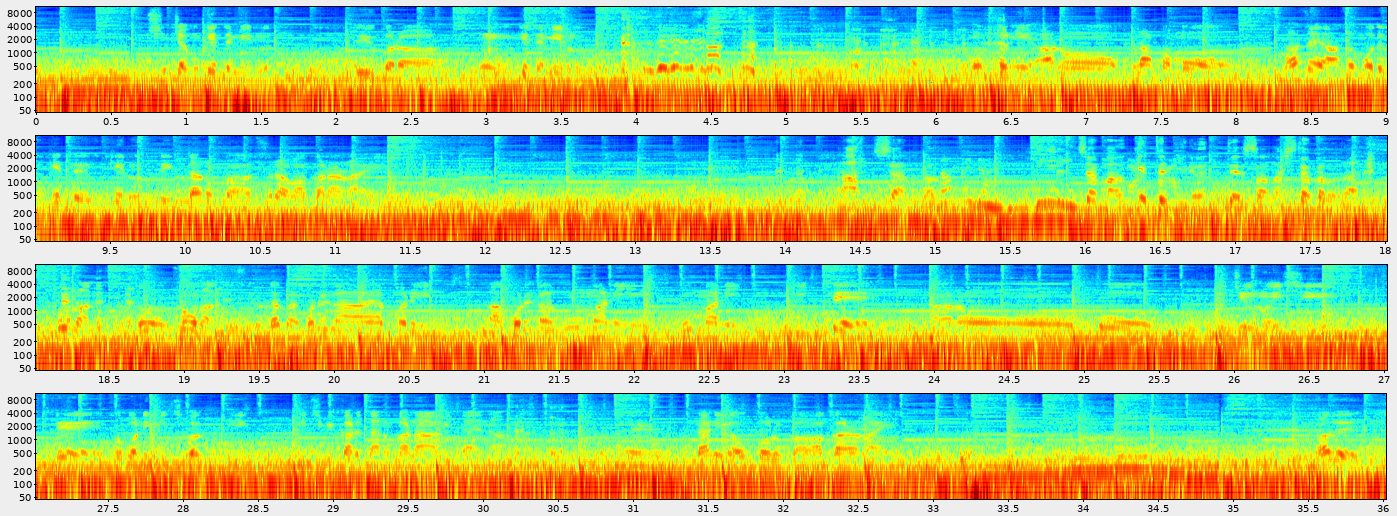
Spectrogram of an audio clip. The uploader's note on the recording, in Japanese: 長崎あんでるせんツアー。ドライビング対談収録。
